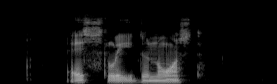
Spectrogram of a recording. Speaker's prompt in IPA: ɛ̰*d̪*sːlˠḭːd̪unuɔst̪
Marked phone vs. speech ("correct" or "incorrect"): incorrect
